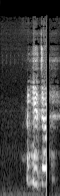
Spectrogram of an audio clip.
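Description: small dogs barking

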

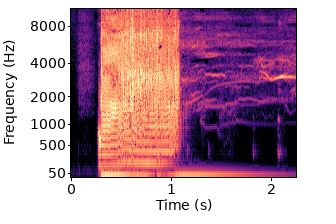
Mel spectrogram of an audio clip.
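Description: fart

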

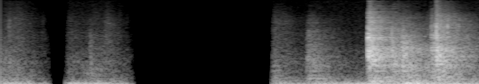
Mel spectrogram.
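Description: door being closed

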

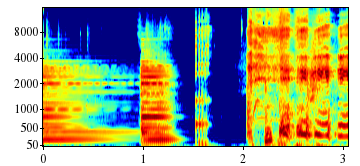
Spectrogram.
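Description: burp

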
